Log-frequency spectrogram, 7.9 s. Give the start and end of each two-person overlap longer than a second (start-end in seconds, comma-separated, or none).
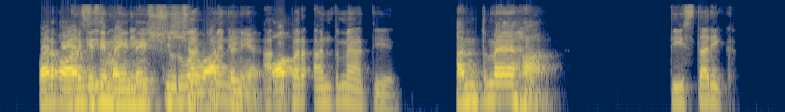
0.7-2.9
